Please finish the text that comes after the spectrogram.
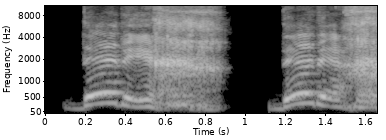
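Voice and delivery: DERECH ending in a long rasped kh; kaf sofit. Shown as a demonstration. Teacher demonstrating kaf sofit, strong scraped ending. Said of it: "se pronuncia diferente".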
